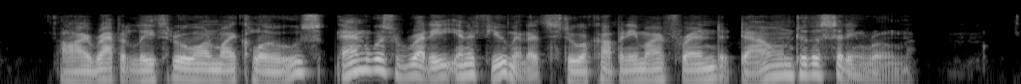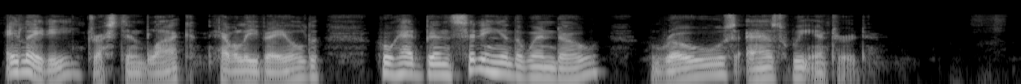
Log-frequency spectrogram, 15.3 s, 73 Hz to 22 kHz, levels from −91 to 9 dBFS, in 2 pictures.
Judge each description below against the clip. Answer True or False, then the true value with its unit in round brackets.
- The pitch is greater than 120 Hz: False (115 Hz)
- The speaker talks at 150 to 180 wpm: True (160 wpm)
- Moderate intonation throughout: False (7.2 semitones)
